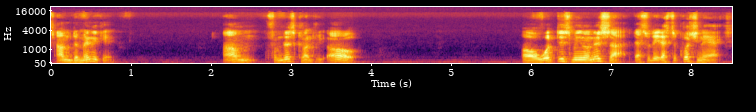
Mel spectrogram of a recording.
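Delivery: normal talking voice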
